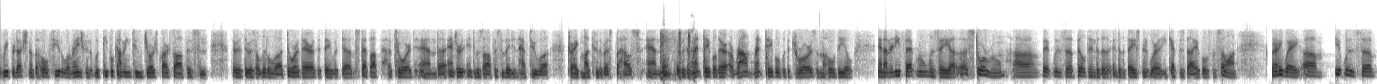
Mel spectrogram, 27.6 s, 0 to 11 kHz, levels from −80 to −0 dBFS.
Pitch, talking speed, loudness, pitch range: 110 Hz, 220 wpm, -21 LUFS, 105-115 Hz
